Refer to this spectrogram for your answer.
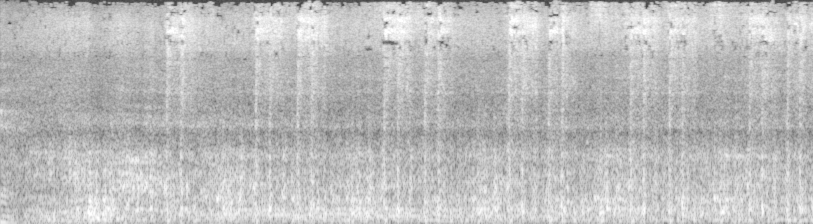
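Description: The Airlangga passenger train, running from Pasar Senen to Surabaya Pasar Turi, rumbles steadily along the rails. Its wheels make repeated rhythmic clacks over the track joints beneath a continuous mechanical roar.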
